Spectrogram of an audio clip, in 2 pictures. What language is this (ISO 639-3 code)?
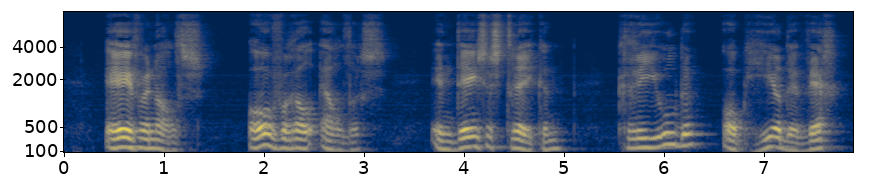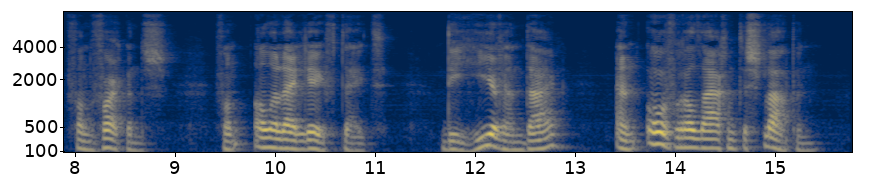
nld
